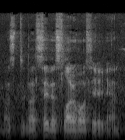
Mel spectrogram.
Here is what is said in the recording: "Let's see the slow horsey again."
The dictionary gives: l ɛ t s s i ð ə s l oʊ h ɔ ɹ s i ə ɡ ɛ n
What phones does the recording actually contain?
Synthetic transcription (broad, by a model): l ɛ t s s i ð ə s l oʊ h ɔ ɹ θ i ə ɡ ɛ n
